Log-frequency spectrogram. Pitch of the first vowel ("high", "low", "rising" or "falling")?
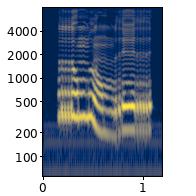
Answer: high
